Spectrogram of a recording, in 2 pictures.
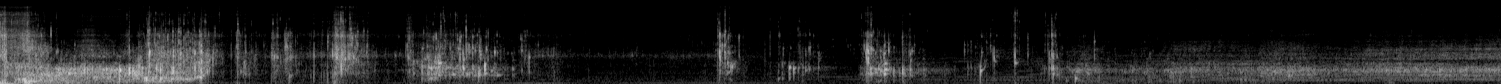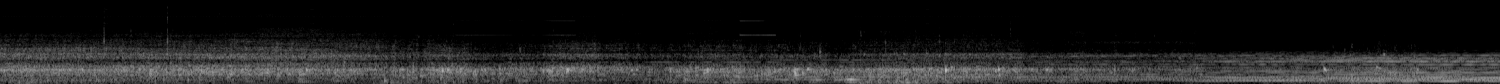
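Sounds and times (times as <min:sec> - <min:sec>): underwater rushing hiss: 0:11.6 - 0:27.1.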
